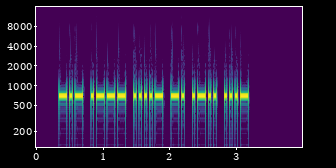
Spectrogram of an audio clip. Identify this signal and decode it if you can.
Morse code, heard as a keyed tone, about 30 wpm, 700 Hz. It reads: KJ4NLV
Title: USA Call Signs - 6 Characters - Repeated 2x - 30wpm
